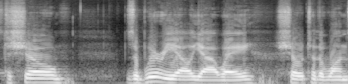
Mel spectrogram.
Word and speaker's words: Zabwiriel: And these are why these names are so difficult to pronounce, is because there's no vowels in between them, and you kind of have to make them up as you go along, because it's just really impossible to pronounce them otherwise without having something in between, like a vowel.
